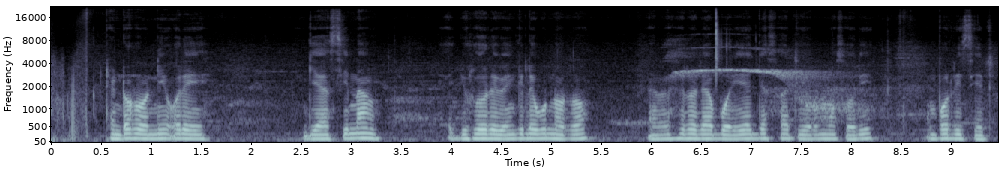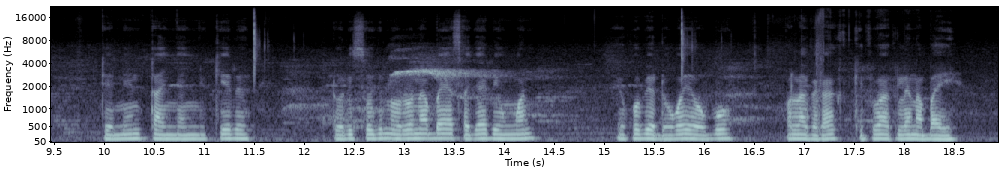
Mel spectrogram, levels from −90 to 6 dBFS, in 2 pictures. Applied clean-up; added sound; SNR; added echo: none; Glass; 18 dB; none.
